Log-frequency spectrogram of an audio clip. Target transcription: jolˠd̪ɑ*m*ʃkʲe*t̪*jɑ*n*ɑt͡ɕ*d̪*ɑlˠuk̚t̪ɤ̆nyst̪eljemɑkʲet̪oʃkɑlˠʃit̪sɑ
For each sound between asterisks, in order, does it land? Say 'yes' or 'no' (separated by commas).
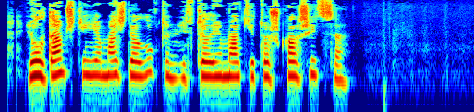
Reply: yes, no, no, yes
